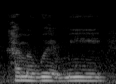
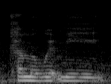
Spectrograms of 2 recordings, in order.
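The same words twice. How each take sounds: The two takes are said the same way.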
